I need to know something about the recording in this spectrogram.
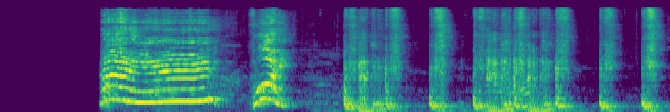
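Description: A young man beatboxes into a microphone, with loud bass and sharp snare-like clicks.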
